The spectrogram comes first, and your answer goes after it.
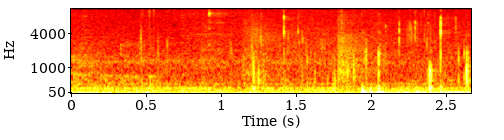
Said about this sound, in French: Allez, petite gorgée d'eau.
